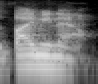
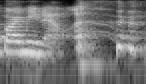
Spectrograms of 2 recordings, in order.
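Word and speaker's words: Bunnahabhain: But yeah, or as Eric says, it's his point A is pronounced as buy me now. Yeah, the Moynia, buy me now.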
